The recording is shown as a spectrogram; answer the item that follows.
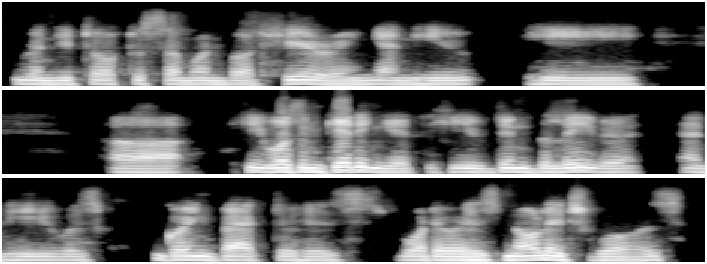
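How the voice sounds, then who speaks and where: A man's voice: medium pitch, level tone, a little slow, no room sound. This man's voice comes through dull and dry, like lo-fi call audio. He makes his point emphatically, restarting as he goes, in a casual discussion. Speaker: discussion participant.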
